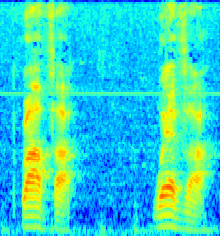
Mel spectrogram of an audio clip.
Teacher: If it's a voiced TH and it comes in the middle of a word, such as brother, weather, it's pronounced like a V sound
